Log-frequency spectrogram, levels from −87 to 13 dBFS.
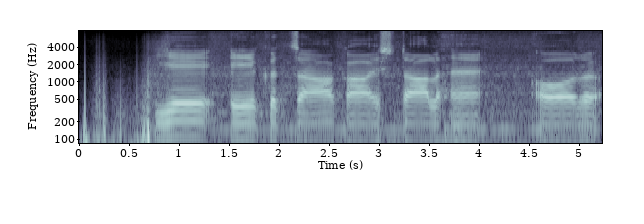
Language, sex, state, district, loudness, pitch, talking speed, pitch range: Hindi, male, Rajasthan, Jaisalmer, -14 LUFS, 95 Hz, 80 wpm, 90-95 Hz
